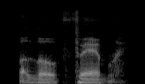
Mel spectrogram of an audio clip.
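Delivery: attempted deep voice, dropped as low as it goes. Talking about Dom in Fast and Furious, try to get Vin Diesel's deep voice. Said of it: "let me try to get that deep voice".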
